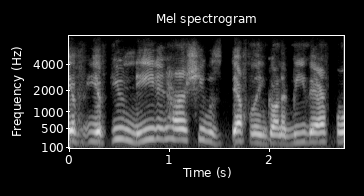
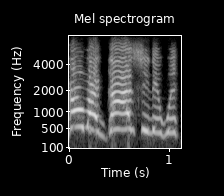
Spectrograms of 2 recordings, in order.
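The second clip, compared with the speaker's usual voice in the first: higher and louder, half laughing; higher, louder, half-laughing oh my God; worked-up retelling; 12 semitones higher, 3 dB louder than usual. Retold or imitated. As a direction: replay the moment she thought it was lost.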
